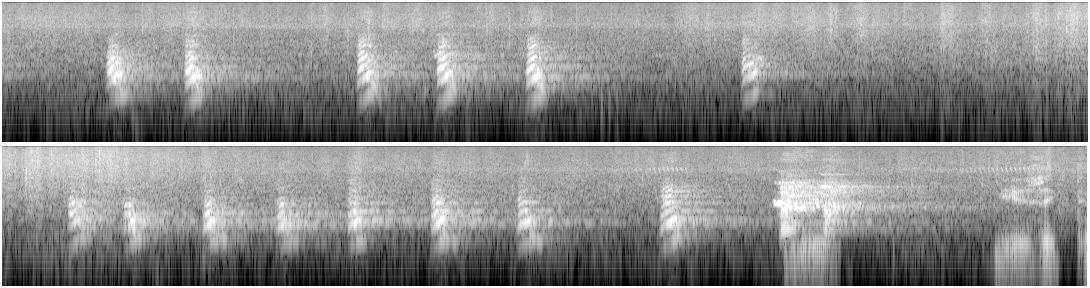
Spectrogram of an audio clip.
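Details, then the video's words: Treeing a squirrel, the dog Bigun barks repeatedly outside, sharp single barks spaced about half a second apart in uneven runs, ending with a louder, rougher howling bark and some handling noise. "Squirrel dog"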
